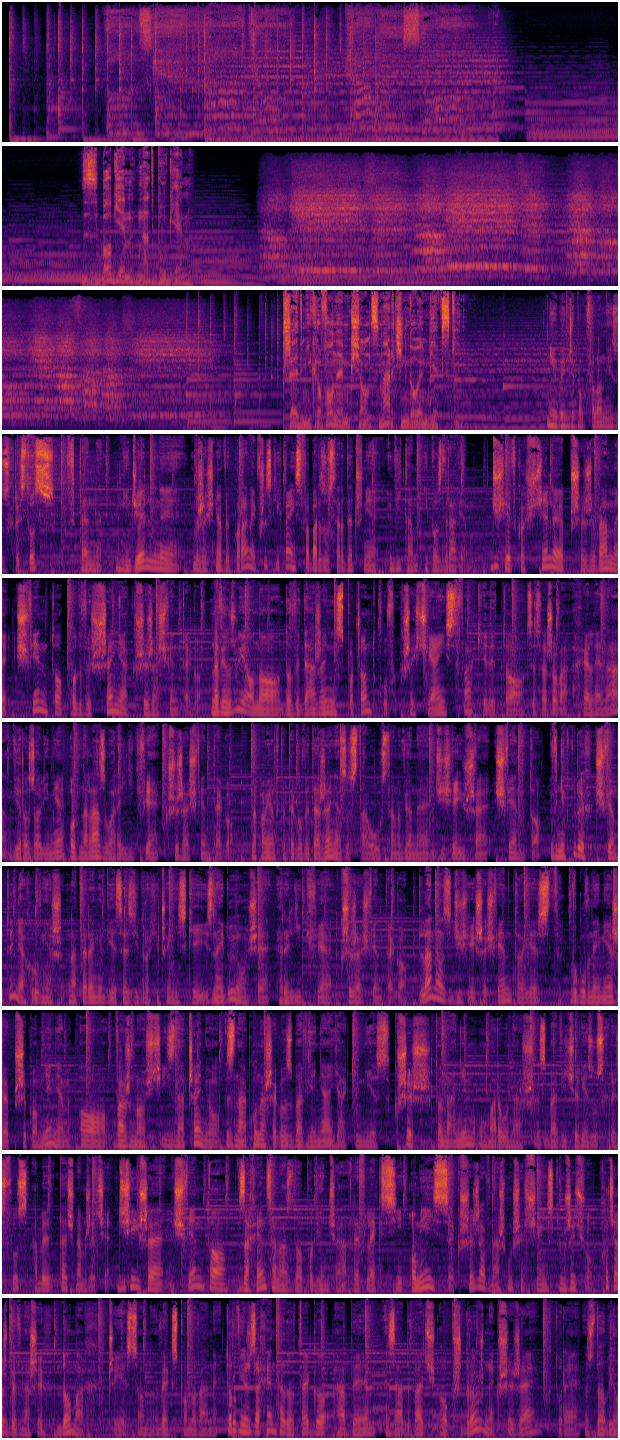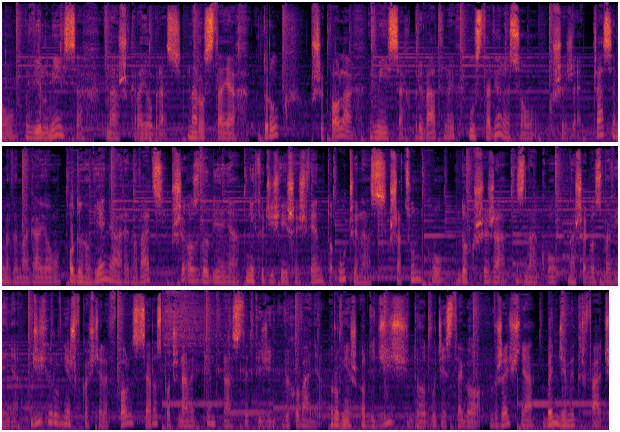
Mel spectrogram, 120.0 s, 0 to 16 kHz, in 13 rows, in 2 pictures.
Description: W audycji relacja z jubileuszu 50-lecia Domu Pomocy Społecznej im. Jana Pawła II w Brańsku.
